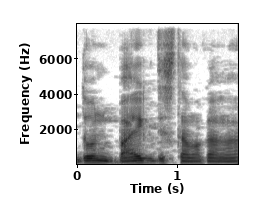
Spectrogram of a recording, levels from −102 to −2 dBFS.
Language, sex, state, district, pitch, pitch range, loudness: Konkani, male, Goa, North and South Goa, 105 Hz, 95-115 Hz, -19 LUFS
